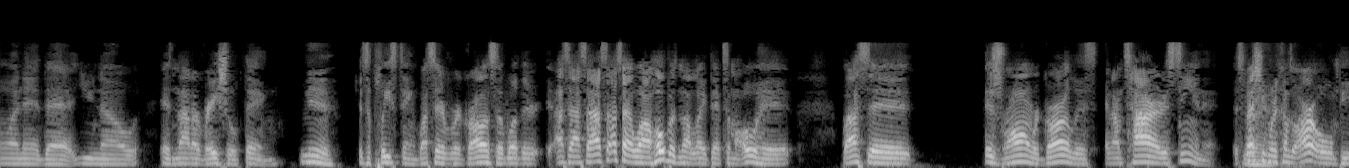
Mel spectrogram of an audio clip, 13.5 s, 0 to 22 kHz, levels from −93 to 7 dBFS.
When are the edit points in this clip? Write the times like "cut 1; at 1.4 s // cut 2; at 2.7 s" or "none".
none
